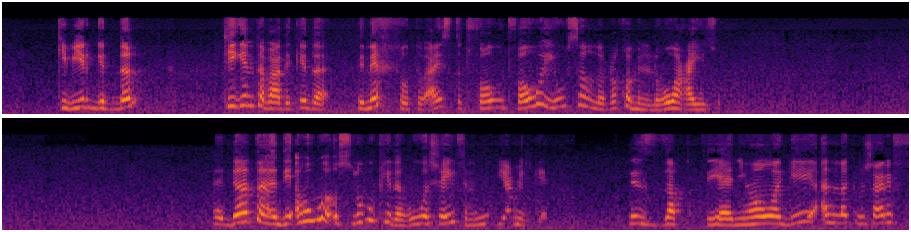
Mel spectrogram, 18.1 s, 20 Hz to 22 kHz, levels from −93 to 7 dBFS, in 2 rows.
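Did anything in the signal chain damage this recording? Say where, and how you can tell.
Yes. Comfort noise replaces the background at 0.00–0.55 s, 1.71–2.21 s, 7.41–11.17 s and 14.79–15.33 s. In each pause the room noise turns flat and featureless, about 2 to 3 dB quieter. This is a codec stage, likely Opus DTX, where the receiver synthesises filler noise.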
